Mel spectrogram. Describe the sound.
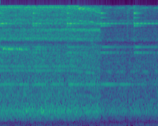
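A freight train braking, with a loud, continuous rumble of rolling wagons overlaid by steady, high-pitched wheel squeal throughout.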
